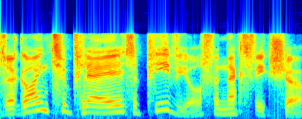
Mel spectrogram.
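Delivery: put-on German accent. Reading a show announcement again after being asked for a German accent. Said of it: "Can you do it with a German accent?".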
